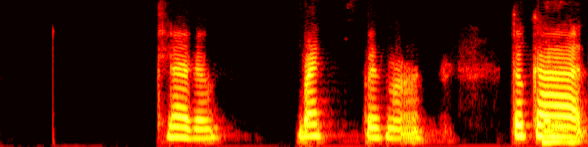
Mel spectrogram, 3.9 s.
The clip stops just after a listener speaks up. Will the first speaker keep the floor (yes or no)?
yes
